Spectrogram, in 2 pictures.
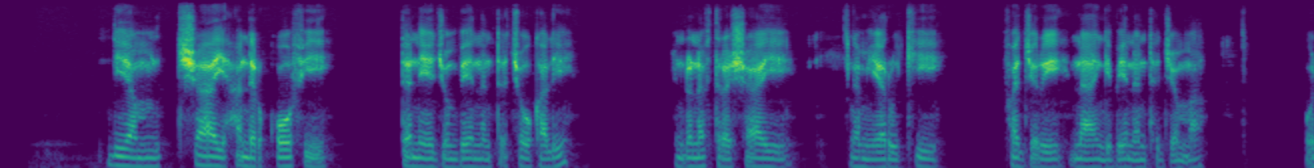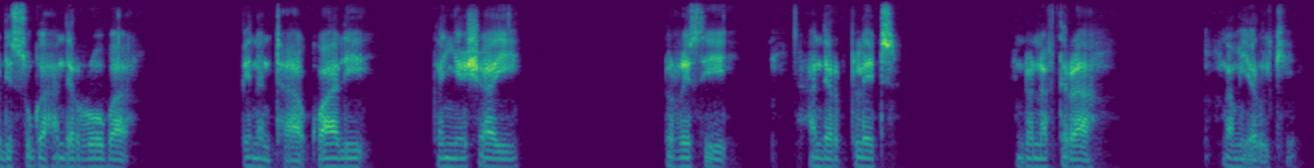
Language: Fula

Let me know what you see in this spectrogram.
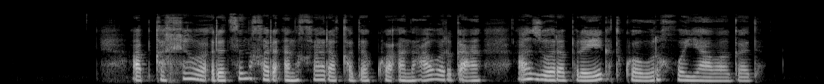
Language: Abaza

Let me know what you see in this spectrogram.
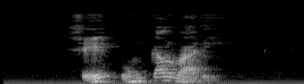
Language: Catalan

